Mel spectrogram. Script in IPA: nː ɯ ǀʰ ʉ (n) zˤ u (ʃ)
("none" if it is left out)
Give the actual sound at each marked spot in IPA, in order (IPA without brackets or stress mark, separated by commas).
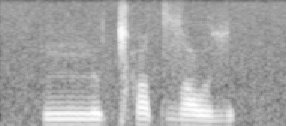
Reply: tˤ, z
